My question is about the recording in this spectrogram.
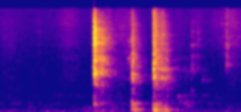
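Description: Three sharp knocks in quick succession, starting about a second in, of hard objects such as makeup items being set down or tapped on a hard surface.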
